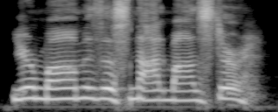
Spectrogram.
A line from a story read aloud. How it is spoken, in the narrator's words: yelled Vale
